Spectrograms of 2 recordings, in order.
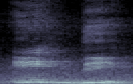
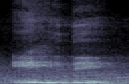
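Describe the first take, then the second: Both takes have the same delivery.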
